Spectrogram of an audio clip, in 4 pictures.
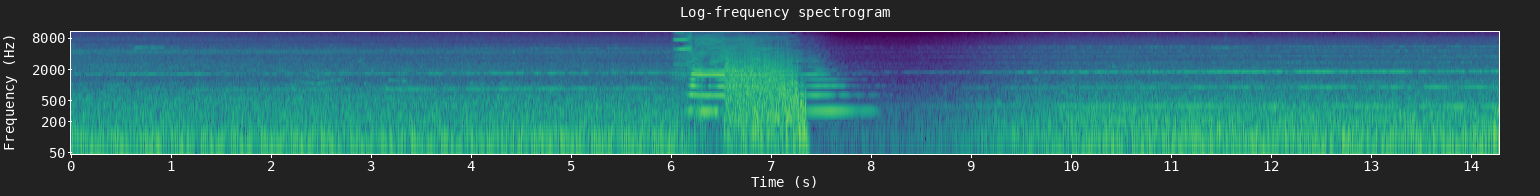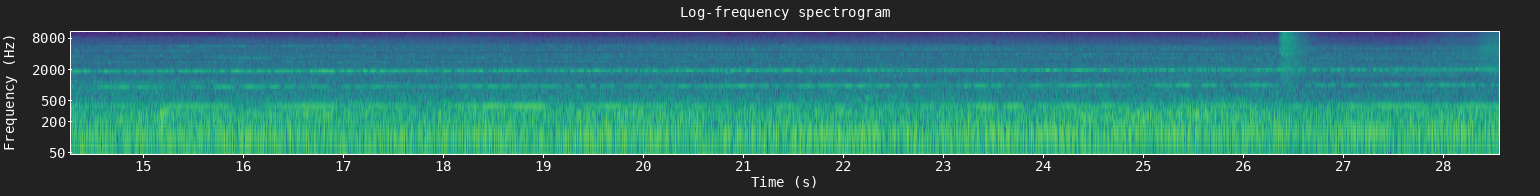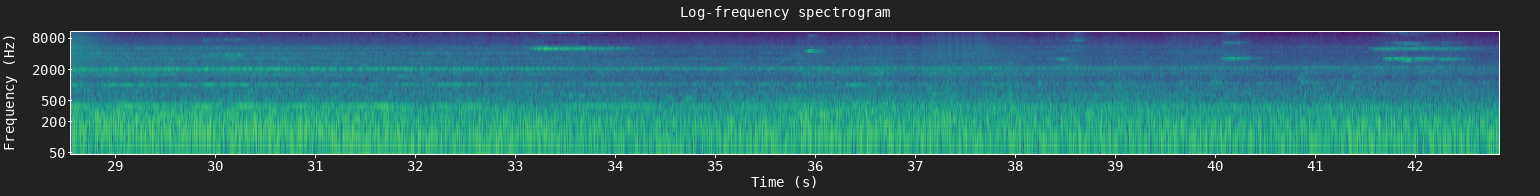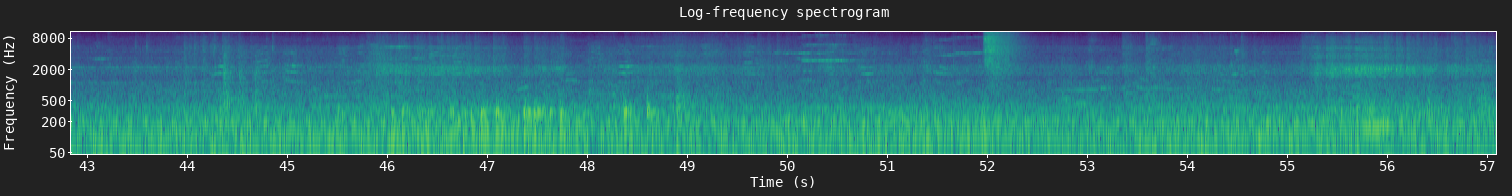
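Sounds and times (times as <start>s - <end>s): electric locomotive whining: 0.0s - 57.0s
high wheel squeals: 9.3s - 38.9s, 49.7s - 50.9s.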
